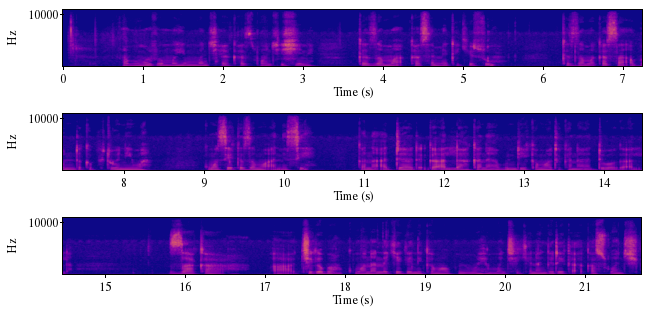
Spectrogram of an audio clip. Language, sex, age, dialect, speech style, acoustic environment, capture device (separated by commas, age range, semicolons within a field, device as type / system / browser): Hausa, female, 25-34, Nigeria - Kano, excited; focused, nature, mobile / Linux / Chrome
